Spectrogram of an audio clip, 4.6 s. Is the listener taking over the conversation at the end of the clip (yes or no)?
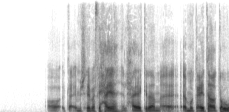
yes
